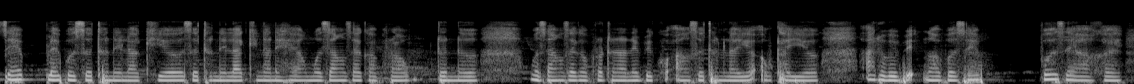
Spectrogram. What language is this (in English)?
Bodo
